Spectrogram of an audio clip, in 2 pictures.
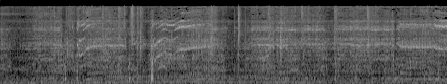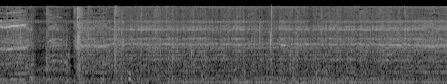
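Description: Plastic wheels rumble over a concrete road.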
